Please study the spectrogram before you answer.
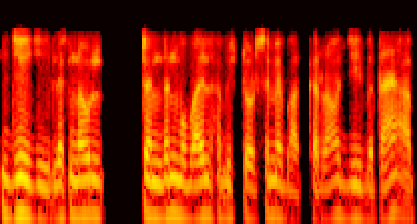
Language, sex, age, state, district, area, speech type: Urdu, male, 18-30, Uttar Pradesh, Saharanpur, urban, conversation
